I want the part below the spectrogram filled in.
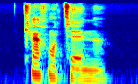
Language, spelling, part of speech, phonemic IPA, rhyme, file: French, quarantaine, noun, /ka.ʁɑ̃.tɛn/, -ɛn, LL-Q150 (fra)-quarantaine.wav
- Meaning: 1. a number or group of or about forty 2. one's forties (period of life between ages 40 and 49) 3. quarantine (isolation to prevent contamination)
